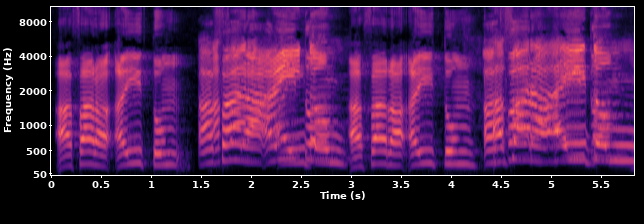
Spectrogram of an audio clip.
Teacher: حمزہ کی ادائیگی واضح ہونی چاہیے، اسے عین کے ساتھ تبدیل نہیں کرنا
